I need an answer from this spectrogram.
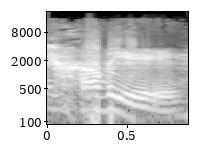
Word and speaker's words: Javier: She pronounces it a bit like Spanish. Yeah, like Javier. My family is from Buenos Aires, Argentina, so my birth name is Francisco Javier Oliveira.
